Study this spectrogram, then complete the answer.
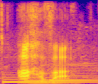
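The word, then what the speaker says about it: אהבה: It's pronounced Ahavah.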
